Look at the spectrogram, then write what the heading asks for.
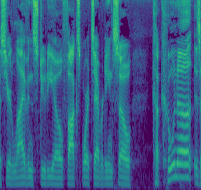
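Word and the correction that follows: Kaukauna: am I pronouncing that right? – Kakana. – Kakana, Wisconsin. Okay, gotcha.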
